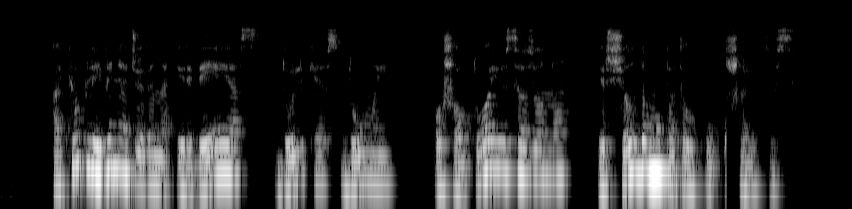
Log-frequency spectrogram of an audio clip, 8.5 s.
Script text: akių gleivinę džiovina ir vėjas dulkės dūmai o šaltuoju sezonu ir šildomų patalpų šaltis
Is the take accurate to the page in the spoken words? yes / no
yes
